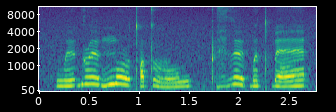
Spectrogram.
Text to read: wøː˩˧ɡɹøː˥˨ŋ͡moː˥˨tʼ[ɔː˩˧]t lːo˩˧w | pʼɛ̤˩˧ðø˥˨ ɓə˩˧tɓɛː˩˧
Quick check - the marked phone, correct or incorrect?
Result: incorrect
